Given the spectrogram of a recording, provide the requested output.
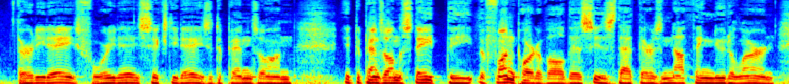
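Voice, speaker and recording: A man speaks in a normal speaking voice at a moderate pace, with very even loudness. His pitch is fairly low, with ordinary variation. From Pittsburgh, Pennsylvania. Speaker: veteran and election technology entrepreneur. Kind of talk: radio interview.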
